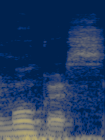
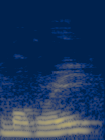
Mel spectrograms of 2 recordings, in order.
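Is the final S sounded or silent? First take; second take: sounded; silent. First: The final S is clearly sounded. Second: The final S is silent. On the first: This is how a New Zealander would say the name. "I just always say Morgus, like a Kiwi" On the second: This is the French way of saying the name. "the S is apparently not pronounced like that for the French names"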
